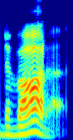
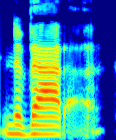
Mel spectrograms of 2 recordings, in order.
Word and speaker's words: Nevada: Like I always pronounced it Nevada. Yep. And then I met him, and he nicely was like, it's Nevada.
